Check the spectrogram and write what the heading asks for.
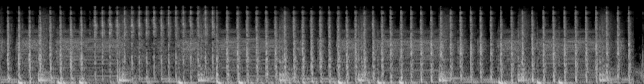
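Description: Fully automatic gunfire: rapid, continuous strings of shots, many a second, running without a break, over background music with a steady beat.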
